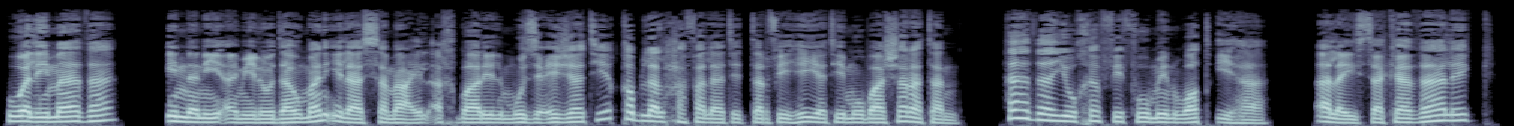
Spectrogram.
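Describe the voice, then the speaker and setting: A man voicing a proud, sharp-tongued woman who heads a crime family, speaking sternly and mockingly in an audiobook reading. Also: on the low side, a little fast, no echo, studio quality, natural voice.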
